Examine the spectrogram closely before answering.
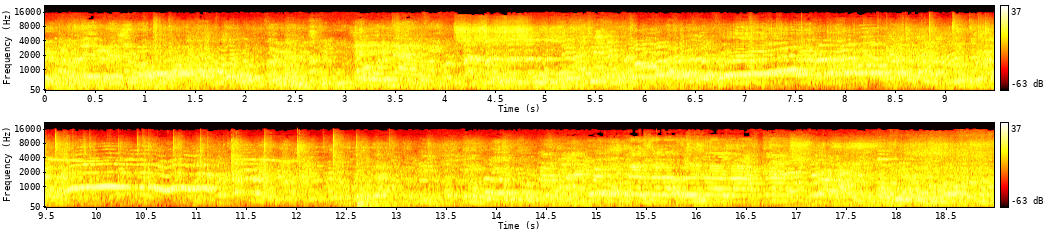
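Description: A crowd of adults chatters and laughs loudly in a large room.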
